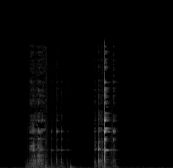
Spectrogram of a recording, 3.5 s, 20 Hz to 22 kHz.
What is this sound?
Box Of Bottles Take Out FF250
A quick box slide, low scraping noise (wood), followed by glass bottles shaking and tinging with the movement. 1 high pitched ting, glass-on-glass.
